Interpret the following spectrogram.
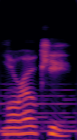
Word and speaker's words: Loro chi: Italian pronunciation, Lorochi, is a 2015 comedy film written and directed by Francesco Michicchi and Fabio Bonifaxi and starring Marco Cellini and Eduardo Leo.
